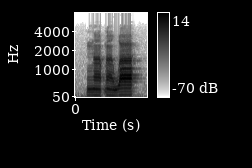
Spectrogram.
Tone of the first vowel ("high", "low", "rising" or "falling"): low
